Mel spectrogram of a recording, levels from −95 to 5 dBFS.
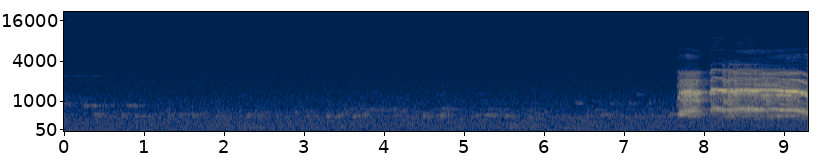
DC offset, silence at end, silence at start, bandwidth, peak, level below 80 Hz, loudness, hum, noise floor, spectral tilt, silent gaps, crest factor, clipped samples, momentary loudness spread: under 0.1%; 0 s; 7.7 s; 6.2 kHz; -18 dBFS; -82 dBFS; -30 LUFS; none; -71 dBFS; -2.5 dB/octave; none; 20 dB; under 0.1%; 7 LU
